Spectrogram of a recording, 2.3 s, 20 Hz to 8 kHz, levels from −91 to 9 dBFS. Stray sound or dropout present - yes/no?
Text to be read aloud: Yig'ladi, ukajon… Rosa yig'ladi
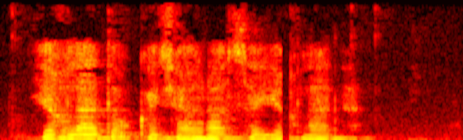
yes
